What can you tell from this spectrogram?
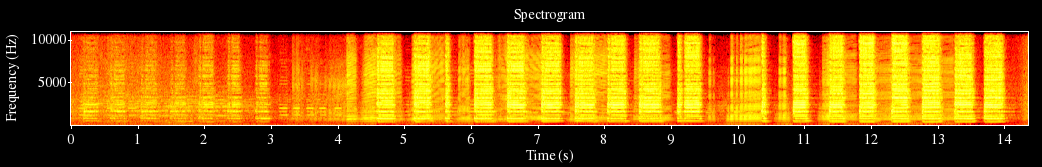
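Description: Tourist buses' air horns honking in a long series of short blasts, fainter at first and then loud and regular from about four seconds in, stopping just before the end.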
